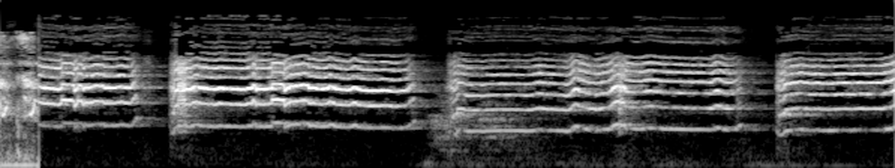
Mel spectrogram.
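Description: Small toy poodle crying in long, high-pitched, wavering howls while its claws are being clipped: four drawn-out cries with short breaks between them.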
